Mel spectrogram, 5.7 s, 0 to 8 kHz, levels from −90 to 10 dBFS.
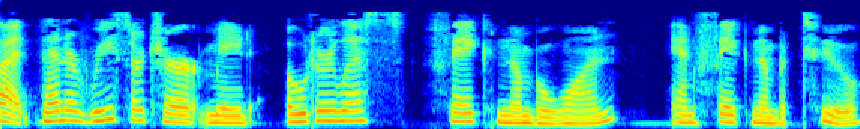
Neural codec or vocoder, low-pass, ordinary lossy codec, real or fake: none; 7.2 kHz; MP3, 24 kbps; real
